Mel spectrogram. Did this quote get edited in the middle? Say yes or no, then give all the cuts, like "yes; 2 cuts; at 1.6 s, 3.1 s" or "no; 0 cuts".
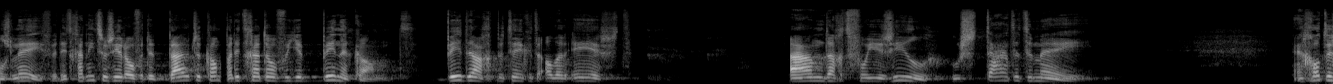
yes; 2 cuts; at 2.2 s, 4.2 s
